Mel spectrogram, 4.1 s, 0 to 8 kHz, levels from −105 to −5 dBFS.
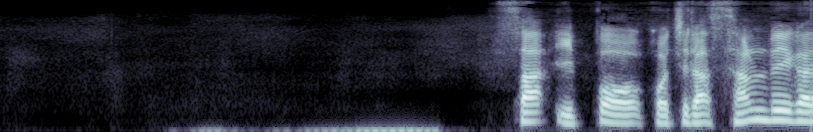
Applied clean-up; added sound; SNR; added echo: neural mask model Resemble Enhance denoiser.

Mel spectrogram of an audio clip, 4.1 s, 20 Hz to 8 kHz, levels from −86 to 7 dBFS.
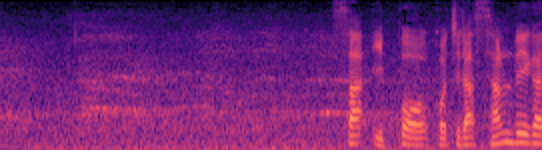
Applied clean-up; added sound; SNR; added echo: none; Wind; 17 dB; none.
